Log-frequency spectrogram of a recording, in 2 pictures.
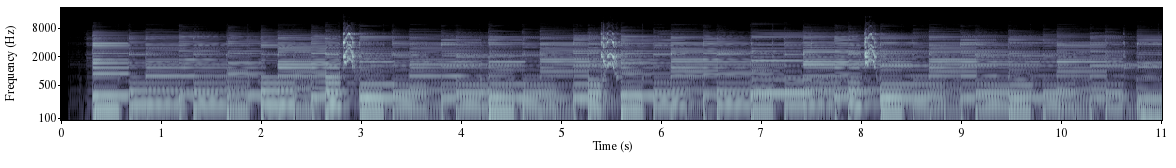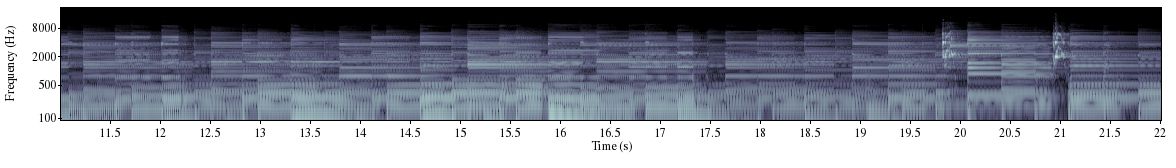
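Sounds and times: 
Takamine Thinline guitar fingerpicking: 0:00.1 - 0:22.0.

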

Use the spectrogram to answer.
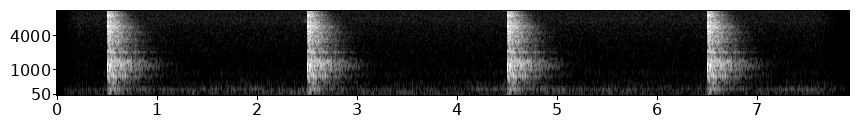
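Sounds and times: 
drum sidestick recorded directly: 0:00.5 - 0:01.0, 0:02.5 - 0:03.1, 0:04.5 - 0:05.1, 0:06.5 - 0:07.1.

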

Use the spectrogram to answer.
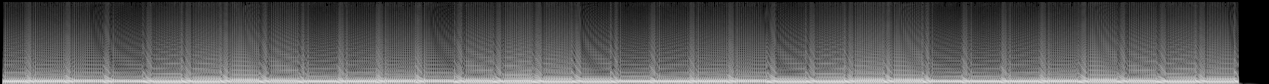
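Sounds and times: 
MS-20 synthesizer cycle bass: 0:00.0 - 0:12.4.

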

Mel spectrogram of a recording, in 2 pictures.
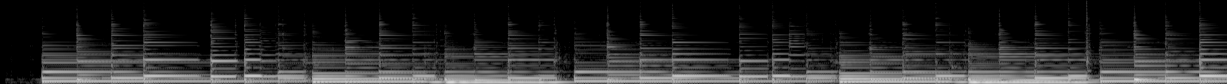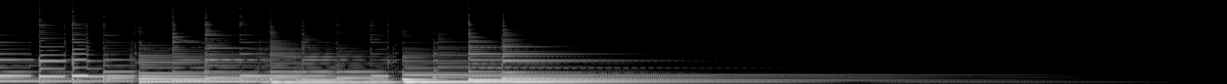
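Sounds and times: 
classical guitar: 0:00.1 - 0:22.9.

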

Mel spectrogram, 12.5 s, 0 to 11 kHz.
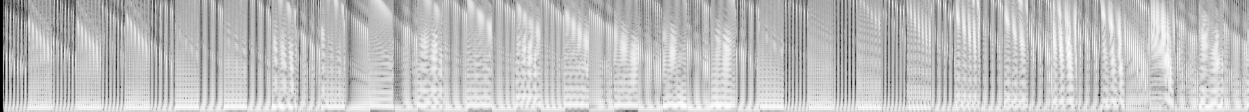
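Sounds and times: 
Russian filter FM bass with delay: 0:00.0 - 0:12.4.

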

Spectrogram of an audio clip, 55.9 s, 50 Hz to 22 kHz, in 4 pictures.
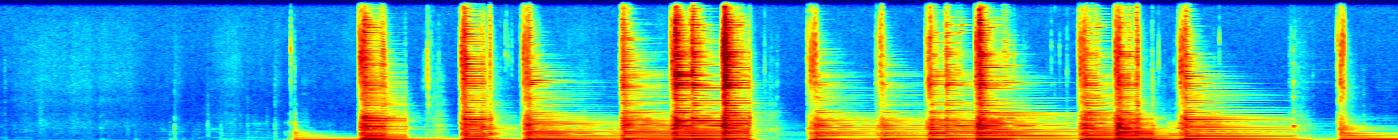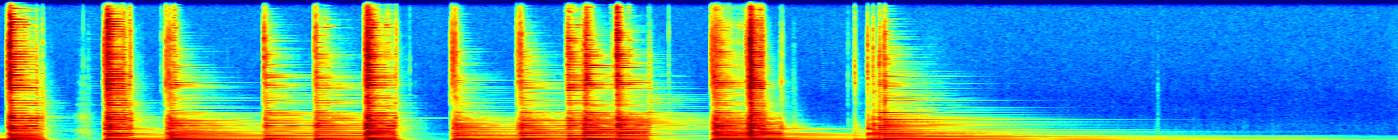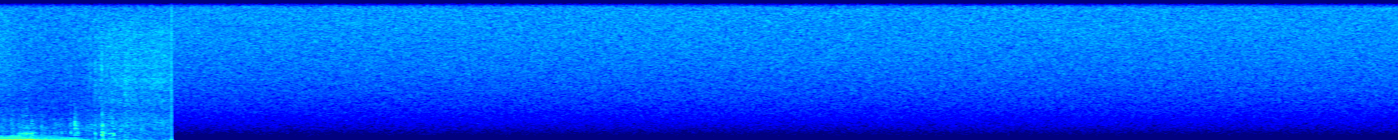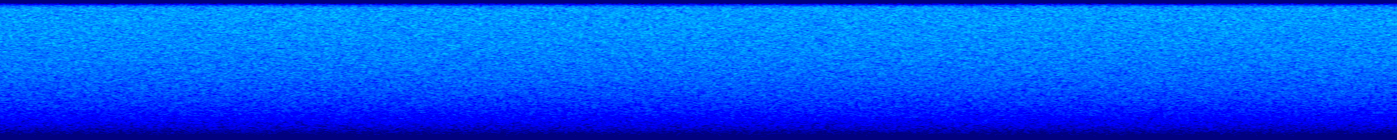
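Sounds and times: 
basic guitar playing: 0:03.0 - 0:29.3.

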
